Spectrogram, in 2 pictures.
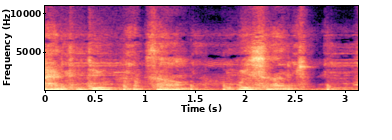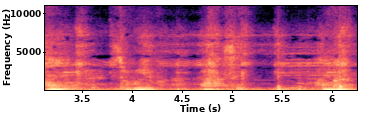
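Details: Speech impediment in a male guest who is part of the disabled community, with distorted, slow articulation; finding: speech impediment.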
